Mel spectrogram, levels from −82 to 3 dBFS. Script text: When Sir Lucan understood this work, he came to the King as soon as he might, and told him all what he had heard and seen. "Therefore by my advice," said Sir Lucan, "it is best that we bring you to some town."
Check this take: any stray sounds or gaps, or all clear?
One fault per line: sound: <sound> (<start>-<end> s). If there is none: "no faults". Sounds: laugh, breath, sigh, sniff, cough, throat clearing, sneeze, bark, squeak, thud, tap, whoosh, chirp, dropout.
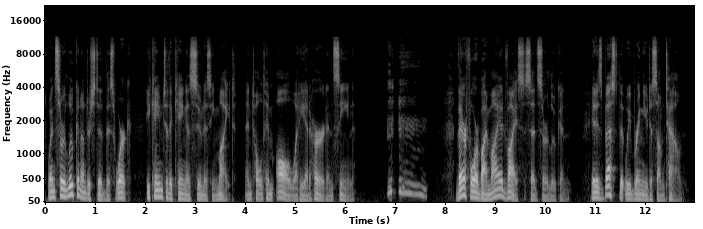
sound: throat clearing (6.8-7.7 s)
